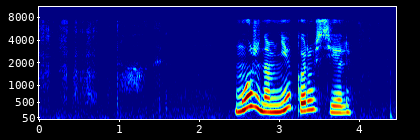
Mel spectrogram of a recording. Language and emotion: Russian, neutral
